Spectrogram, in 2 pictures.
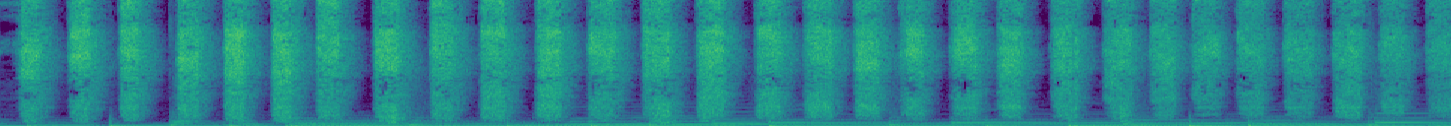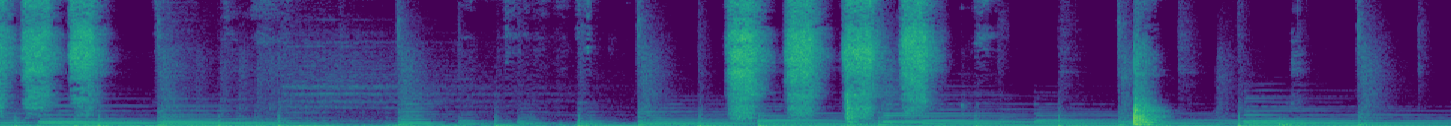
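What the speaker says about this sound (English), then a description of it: "it's kind of running out of the dust spray" Compressed air dust spray blasts in quick repeated bursts while cleaning a Capcom arcade board, a rapid hissing rhythm that slows and thins out as the can runs low, then a few last weak puffs and clicks.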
